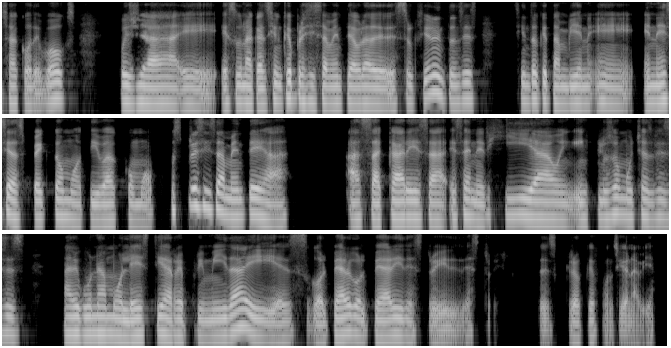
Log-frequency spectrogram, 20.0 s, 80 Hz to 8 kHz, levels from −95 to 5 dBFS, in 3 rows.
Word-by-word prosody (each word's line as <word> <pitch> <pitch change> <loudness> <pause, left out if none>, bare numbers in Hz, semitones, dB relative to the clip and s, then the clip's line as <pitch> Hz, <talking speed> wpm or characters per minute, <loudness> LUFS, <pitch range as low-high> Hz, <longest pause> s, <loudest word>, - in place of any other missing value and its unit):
saco 130 -1 -2
de - - -2
box, 150 0 0 0.4
pues, 135 -2 +2
ya, 125 -1 +3
eh, 120 -1 -2
es 120 +2 -3
una 130 -1 +3
canción 120 +3 +1
que, 155 - +5
precisamente, 130 -2 0
habla 125 +1 +4
de 120 -1 +5
destrucción. 140 +11 -1
Entonces, 145 -5 -1 0.4
siento 140 +1 0
que 145 - +1
también, 130 -1 0
eh, 125 -1 -3
en 130 +1 0
ese 140 +1 +3
aspecto, 135 +1 0
motiva 120 -2 0
como, 120 -2 -5
pues, 180 0 -6
precisamente, 155 -10 +2
a 120 +1 -2 0.6
a 125 - +1
sacar 130 +1 +3
esa 130 -2 +2
esa 135 +2 -2
energía, 140 0 +1
o 130 - 0
in 125 - -4
incluso, 135 +4 -2
muchas 140 -1 -2
veces, 135 0 -5 0.4
alguna 135 0 +2
molestia 125 0 +2
reprimida 125 +7 +1
y 120 -6 +1
es 110 +3 -5
golpear, 130 +2 +1
golpear 120 -3 +1
y 130 -1 +1
destruir, 115 - -5
y - - -9
destruir. - - -17 0.4
Entonces, - - -11
creo - - -3
que - - -7
funciona - - -8
bien. - - -14
130 Hz, 160 wpm, -24 LUFS, 125-140 Hz, 0.6 s, que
